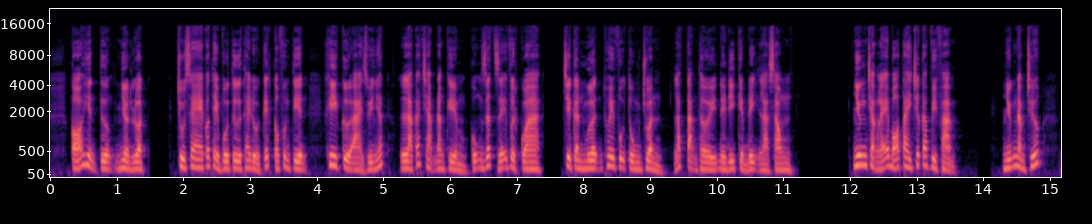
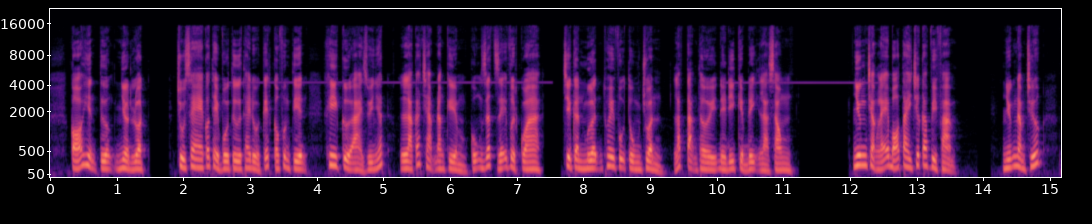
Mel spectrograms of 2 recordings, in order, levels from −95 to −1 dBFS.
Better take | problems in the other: first | high-pitched whine; faint; from 2.5 to 7.5 s and from 10 to 13 s; 4.5 kHz, 30 dB below the speech

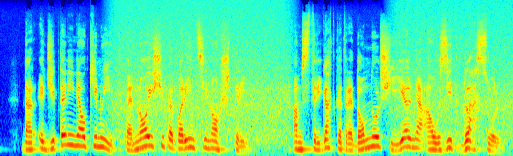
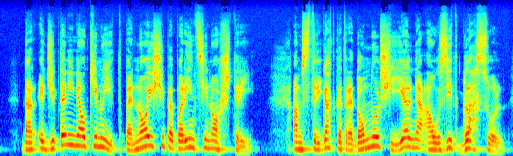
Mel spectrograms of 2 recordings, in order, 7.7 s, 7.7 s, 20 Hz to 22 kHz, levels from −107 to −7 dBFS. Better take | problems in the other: second | hiss; noticeable; from 1.5 to 4.5 s and from 6 s on; 10 dB below the speech

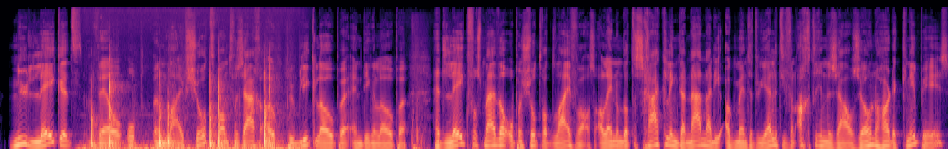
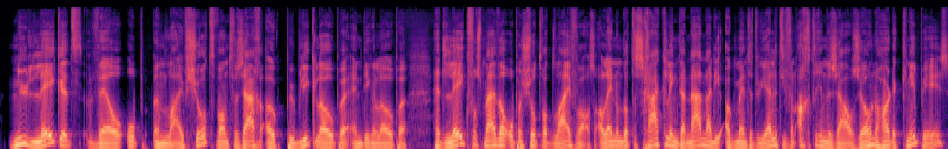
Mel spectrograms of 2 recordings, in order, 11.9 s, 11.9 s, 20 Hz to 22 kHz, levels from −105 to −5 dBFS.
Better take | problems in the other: second | footsteps; loud; from 1 to 3.5 s; peak 5 dB above the speech // footsteps; faint; at 5 s; peak 15 dB below the speech

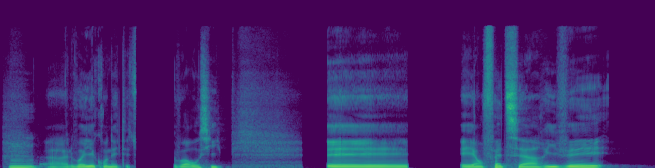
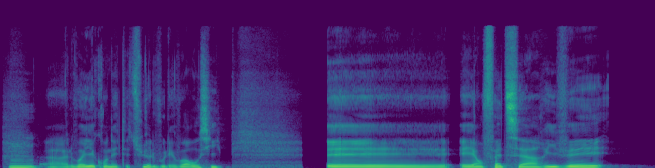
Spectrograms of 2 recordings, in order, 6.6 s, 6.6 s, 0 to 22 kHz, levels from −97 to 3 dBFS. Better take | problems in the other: second | audio cutting out; at 1.5 s and at 4 s for 0.5 s

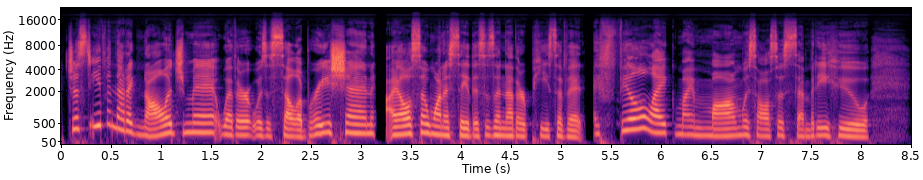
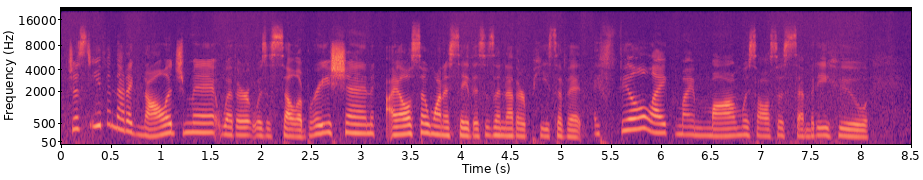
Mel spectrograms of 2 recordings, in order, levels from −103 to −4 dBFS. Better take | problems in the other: first | hiss; noticeable; throughout; 15 dB below the speech

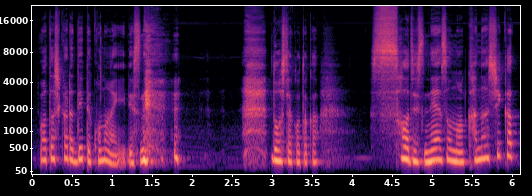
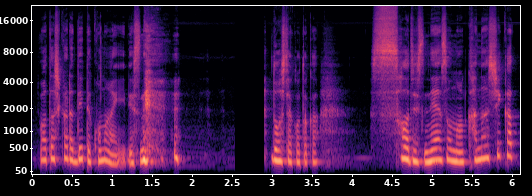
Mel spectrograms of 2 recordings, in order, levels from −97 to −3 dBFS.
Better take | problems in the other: first | audio cutting out; at 2.5 s

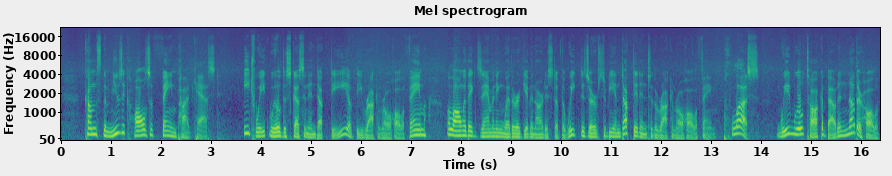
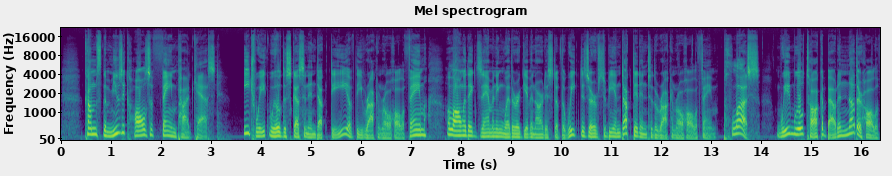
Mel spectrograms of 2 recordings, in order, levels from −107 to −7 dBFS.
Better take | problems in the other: second | hiss; faint; throughout; 25 dB below the speech

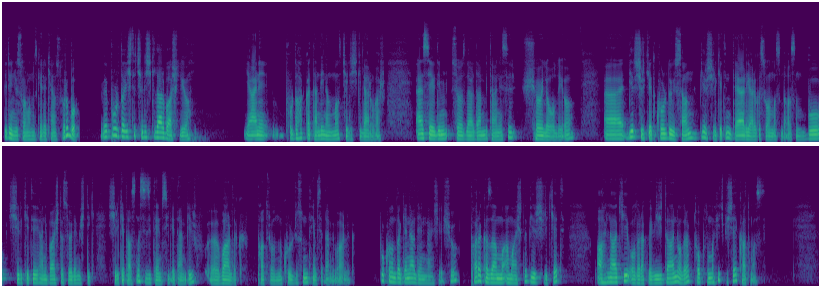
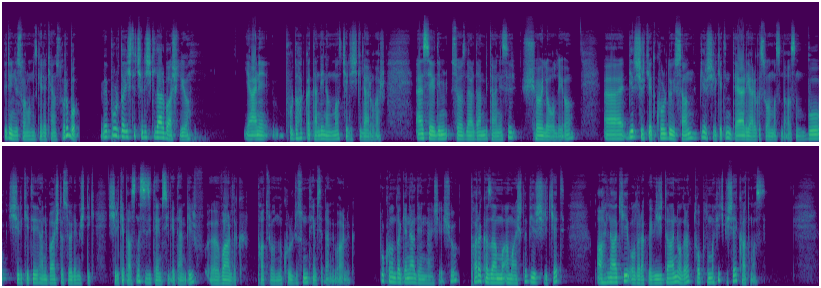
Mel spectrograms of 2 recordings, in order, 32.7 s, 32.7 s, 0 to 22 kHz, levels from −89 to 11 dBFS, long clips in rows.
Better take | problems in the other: second | muffled; very; fading above 1.5 kHz

